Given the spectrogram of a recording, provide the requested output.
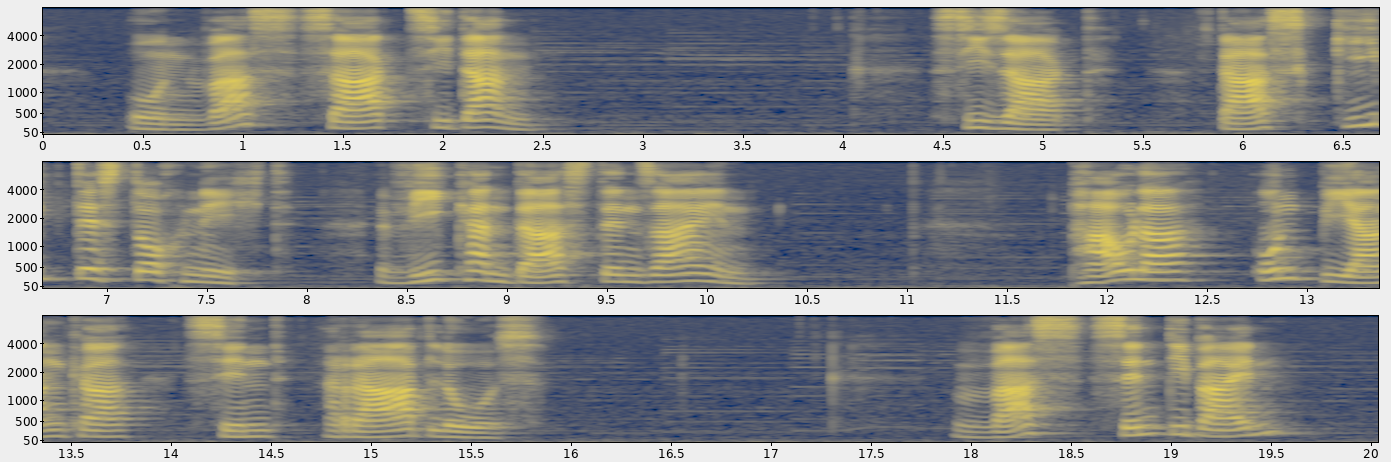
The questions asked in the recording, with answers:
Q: Was sind die beiden?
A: Ratlos. Sie sind ratlos.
